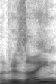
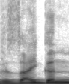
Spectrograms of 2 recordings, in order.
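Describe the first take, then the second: First: The g sound is left out. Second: A g sound is pronounced. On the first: The speaker calls it right. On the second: The speaker calls it wrong.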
